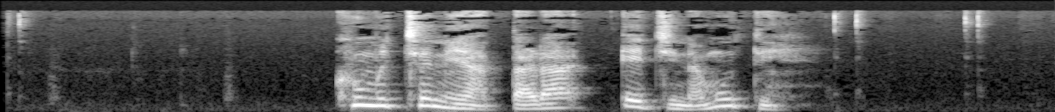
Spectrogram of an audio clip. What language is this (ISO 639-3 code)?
tar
